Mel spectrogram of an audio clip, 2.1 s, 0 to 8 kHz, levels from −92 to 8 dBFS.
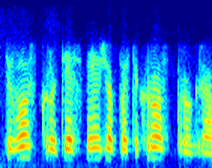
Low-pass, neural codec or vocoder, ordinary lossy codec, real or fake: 7.2 kHz; vocoder, 22.05 kHz, 80 mel bands, WaveNeXt; Opus, 16 kbps; fake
